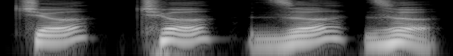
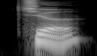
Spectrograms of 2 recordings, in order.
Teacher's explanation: हे तालव्य आहेत इथे जीभ टाळूच्या मधल्या भागाला स्पर्श करते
